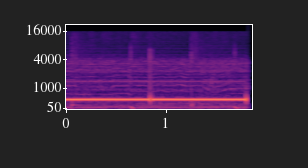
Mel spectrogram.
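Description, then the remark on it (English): A telephone ringing tone on a call placed through the Guru Show's phone system: a single loud, steady electronic tone held for nearly two seconds, with a tiny break partway through and no voices. “It's ringing, man. It's ringing.”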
